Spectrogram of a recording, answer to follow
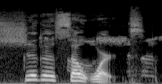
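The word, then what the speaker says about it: Shugar Soap Works: It is called Sugar Soap Works. – Sugar Soap Works? – Sugar. It's spelled S-H-U-G-A-R. – Oh, like sugar, like black sugar.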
